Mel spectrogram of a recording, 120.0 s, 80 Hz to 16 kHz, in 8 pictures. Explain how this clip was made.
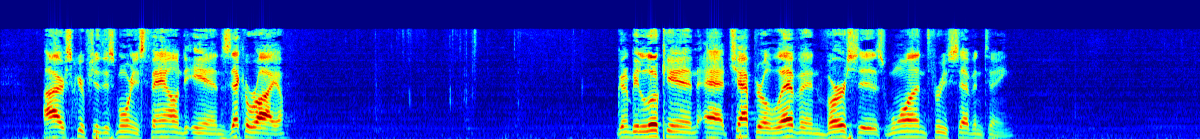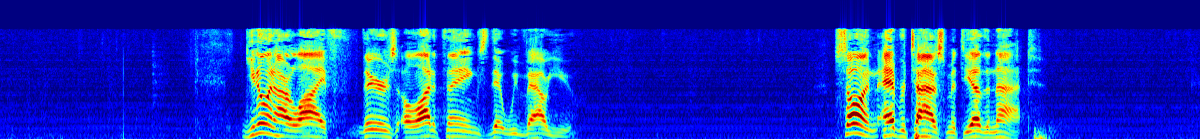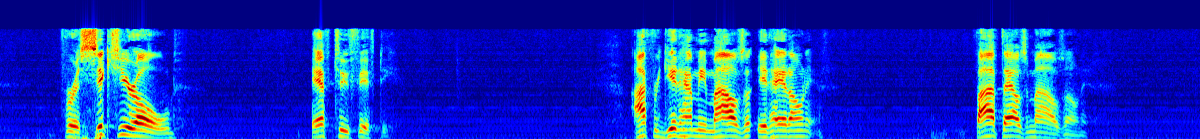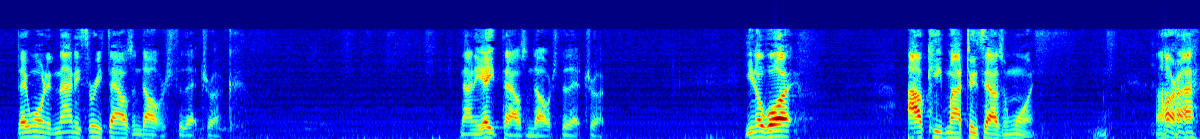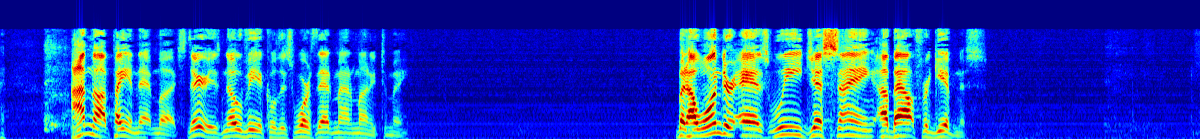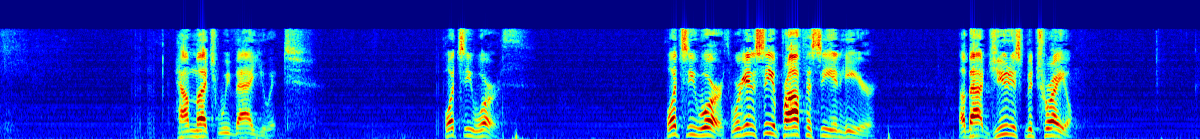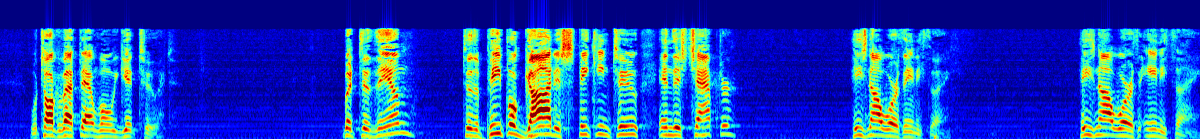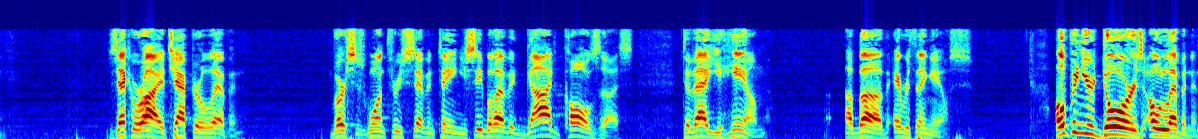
February 20, 2022 – Morning Worship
